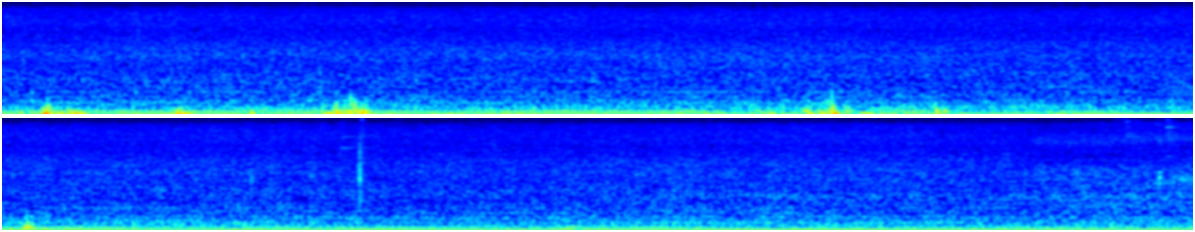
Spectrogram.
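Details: Constant fan-like drone with a few dull bumps and handling thuds in the first seconds, and no animal voice heard.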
